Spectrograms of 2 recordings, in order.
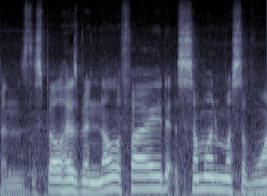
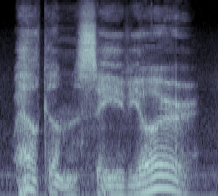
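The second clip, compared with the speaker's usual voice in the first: raspy, rasping creature voice; 3 semitones lower than usual. Narrating a game scene, you repeat the creature's greeting to the hero in a raspy voice. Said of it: "it says in a raspy voice".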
